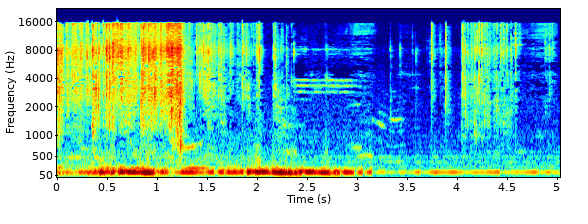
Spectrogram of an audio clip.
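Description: Crinkling and rustling of clear plastic packaging being handled, loudest about a second in, over a low hum that stops about three seconds in; after that only a few light clicks.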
